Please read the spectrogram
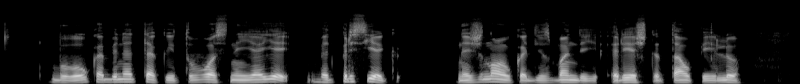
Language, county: Lithuanian, Utena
